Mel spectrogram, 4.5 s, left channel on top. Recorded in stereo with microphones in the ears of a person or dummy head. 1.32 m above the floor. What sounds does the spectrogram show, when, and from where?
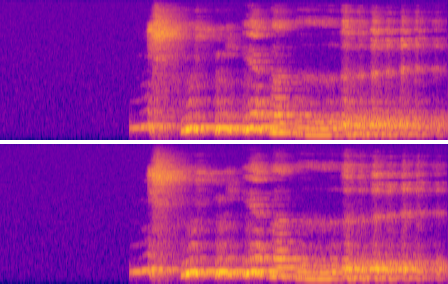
1.3 s laughter: 15° left (ahead or behind), 1.3 m; by 4.4 s 50° left (ahead or behind), 2.5 m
